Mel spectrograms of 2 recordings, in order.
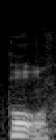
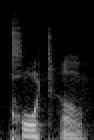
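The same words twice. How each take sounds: First: The T in the middle is dropped. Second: The T in the middle is pronounced.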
